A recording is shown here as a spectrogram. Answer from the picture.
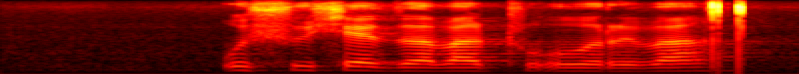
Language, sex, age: Venda, male, 19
